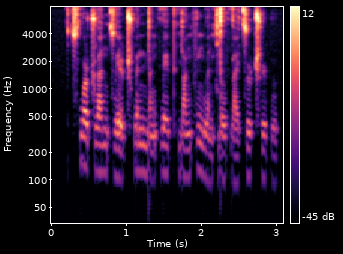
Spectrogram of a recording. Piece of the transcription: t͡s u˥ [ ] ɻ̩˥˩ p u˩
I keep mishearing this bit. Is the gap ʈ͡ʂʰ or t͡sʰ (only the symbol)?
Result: ʈ͡ʂʰ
